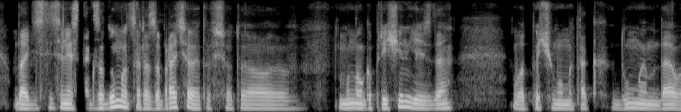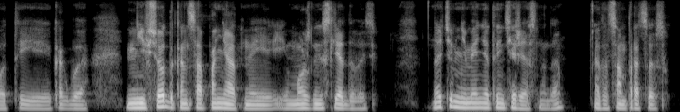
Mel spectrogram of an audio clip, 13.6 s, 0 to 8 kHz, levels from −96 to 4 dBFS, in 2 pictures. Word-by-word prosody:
Да, 110 -2 +4
действительно, 115 +3 -1
если 115 -1 +1
так 110 -2 -6
задуматься, 130 +1 +3
разобрать 115 +4 +1
это 105 -3 +2
всё, 110 - -3
то 105 -1 -2
ф 105 +1 -22
много 115 0 +1
причин 115 +6 +2
есть, 110 -5 +1
да, 115 +2 -1 0.6
вот, - - -2
почему 110 -1 -1
мы 105 0 -2
так 105 -1 -7
думаем, 110 -1 -2
да, 105 +1 +2
вот, 100 0 -6
и 100 -3 -5
как 105 +1 -6
бы 100 0 -4 0.4
не 120 +1 +6
всё 145 +5 +7
до 130 -4 -1
конца 115 0 +2
понятно, 115 -4 +2
и 100 +2 -3
можно 110 +1 0
исследовать. 105 -3 -2 0.6
Но, 135 +2 +1
тем 150 -1 +1
не 125 - +4
менее, 125 0 +3
это 120 +1 -2
интересно, 105 -3 -2
да, 110 +5 -7 0.3
этот 110 -1 -3
сам 110 -3 0
процесс. 105 -1 -3
110 Hz, 185 wpm, -24 LUFS, 105-120 Hz, 0.6 s, всё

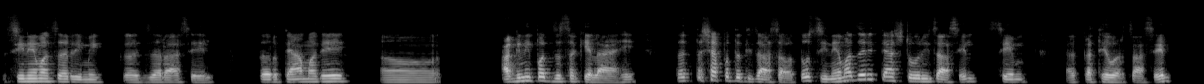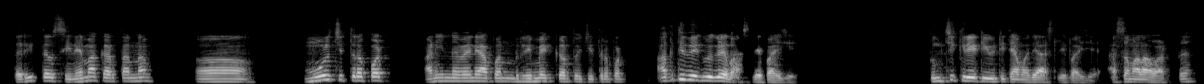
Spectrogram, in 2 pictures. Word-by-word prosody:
सिनेमाचं 140 -1 +2
रिमेक 115 -3 -5 0.2
जर 110 0 -2
असेल 105 -1 -4 0.5
तर 115 0 +3
त्यामध्ये 130 +3 +2 0.4
अ, 105 - -15 1.2
अग्निपथ 170 +6 +1
जसं 140 0 -3
केलं 105 - +2
आहे 95 +5 -4 0.4
तर 165 - -2
तशा 165 +5 +1
पद्धतीचा 160 -7 -1
असावा. 95 -3 -4
तो 170 - +2
सिनेमा 145 +1 -1
जरी 225 +1 +4
त्या 180 -1 +1
स्टोरीचा 145 -6 +1
असेल, 120 +5 -7 0.2
सेम 120 -1 -1 0.6
कथेवरचा 110 -3 -1
असेल. - - -1 0.5
तरी 155 +8 +1
तो 165 -1 +4
सिनेमा 150 +3 0
करतांना 155 0 0 0.5
अ, 130 - -8 1.1
मूळ 190 +7 +7
चित्रपट 180 -3 +2 0.4
आणि 150 +5 -1
नव्याने 155 0 +1
आपण 145 -1 +2
रिमेक 145 +2 0
करतोय 140 -2 0
चित्रपट, 130 0 -5 0.3
अगदी 165 +8 +3
वेगवेगळे 180 -6 +8
भासले 105 +1 0
पाहिजे. 95 -3 -1 1.4
तुमची 150 +6 -2
क्रिएटीव्हीटी 320 -5 +5
त्यामध्ये 115 -2 +2
असली 105 0 0
पाहिजे, 90 -1 -6 0.2
असं 130 - -3
मला 120 -2 +5
वाटतं. 100 +5 -3
140 Hz, 120 wpm, -24 LUFS, 115-160 Hz, 1.4 s, वेगवेगळे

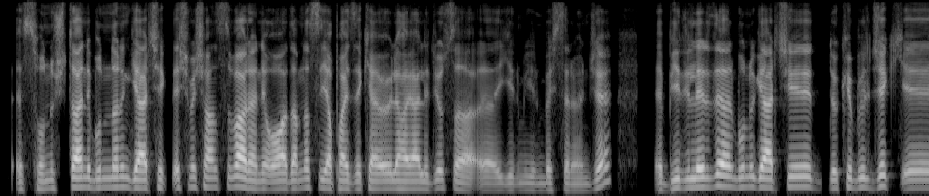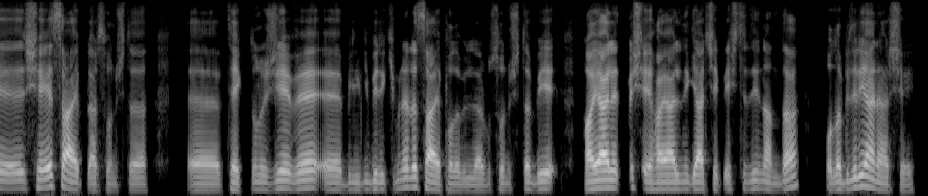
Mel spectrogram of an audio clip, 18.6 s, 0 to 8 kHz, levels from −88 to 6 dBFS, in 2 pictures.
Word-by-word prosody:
e, - - -6
sonuçta, 125 +4 +1
hani, 145 -1 +4
bunların 145 +2 -1
gerçekleşme 135 +2 +2
şansı 145 0 -3
var. 150 -3 +9
Hani, 120 -1 +1
o 115 +1 +3
adam 125 0 +3
nasıl 140 0 -5
yapay 125 -1 +2
zekâyı 120 +1 -1
öyle 120 +1 +2
hayal 120 0 +3
ediyorsa, 125 -2 -2 0.2
eee, - - -7
20-25 105 0 -10
sene 100 -1 -8
önce 95 0 -3 0.5
e, 110 -4 -5
birileri 140 +2 +3
de, 170 - +9
hani, 155 -3 +4
bunu 150 +1 -3
gerçeğe 150 +1 +3 0.2
dökebilecek, 145 +3 -3
eee, 125 -1 -1
şeye 140 +4 0
sahipler 110 -9 +1
sonuçta, 100 0 -9 0.4
eee, 100 0 -3
teknolojiye 115 +4 -3
ve, 130 +3 +1
eee, 105 - -7
bilgi 110 +1 -13
birikimine 120 +4 -6
de 150 - +2
sahip 125 - +2
olabilirler. 95 -2 -7
Bu - - -19
sonuçta 105 +2 -9
bir 120 +1 -1 0.3
hayal 130 +4 +8
etme 135 +3 -4
şeyi, 115 - -2
hayalini 115 0 +1
gerçekleştirdiğin 115 +1 -4
anda 105 -4 -2 0.3
olabilir 120 +5 -3
yani 155 -7 +3
her 100 - -2
şey. 95 -1 -13
120 Hz, 170 wpm, -24 LUFS, 110-140 Hz, 0.5 s, var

